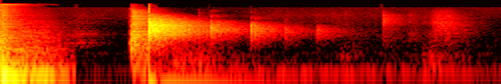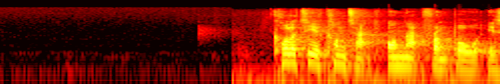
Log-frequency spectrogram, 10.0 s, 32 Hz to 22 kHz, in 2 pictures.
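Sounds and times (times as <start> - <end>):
cue ball cracking into pool balls: 1.3 - 4.0
pool balls clattering: 1.4 - 4.2.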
